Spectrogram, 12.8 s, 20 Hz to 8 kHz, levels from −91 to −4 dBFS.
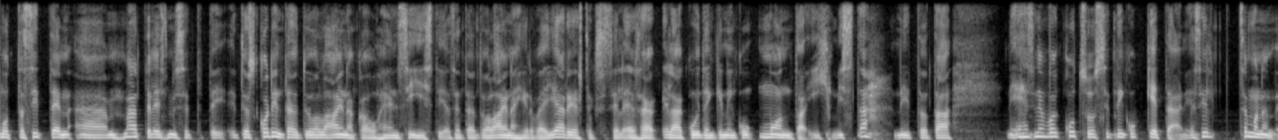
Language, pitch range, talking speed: Finnish, 145-180 Hz, 190 wpm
